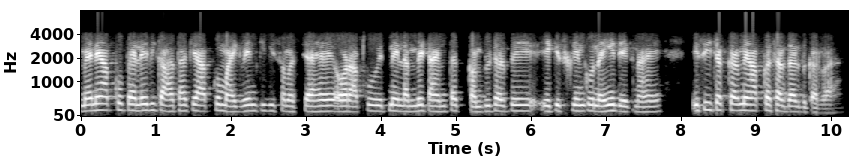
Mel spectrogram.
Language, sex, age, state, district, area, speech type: Hindi, male, 18-30, Madhya Pradesh, Bhopal, urban, conversation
